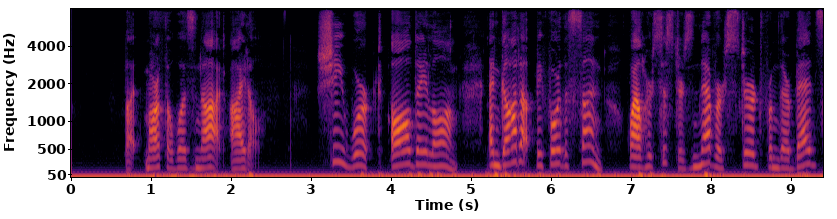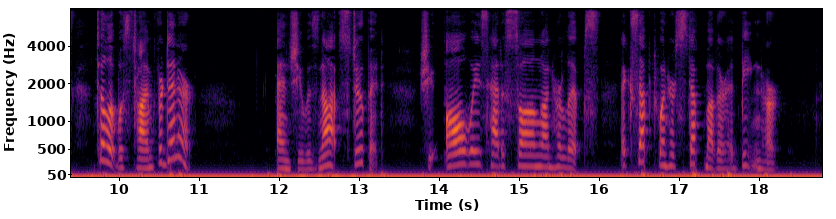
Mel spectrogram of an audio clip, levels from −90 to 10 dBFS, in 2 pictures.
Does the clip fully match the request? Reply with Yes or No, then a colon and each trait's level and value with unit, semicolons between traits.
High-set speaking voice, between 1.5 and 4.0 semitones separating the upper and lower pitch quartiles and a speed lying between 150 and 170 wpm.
No: high, 200 Hz; wide, 5.6 semitones; average, 160 wpm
